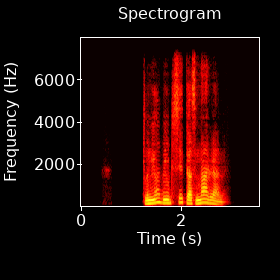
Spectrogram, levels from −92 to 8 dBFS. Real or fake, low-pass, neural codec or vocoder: fake; 7.2 kHz; codec, 16 kHz, 0.5 kbps, FreqCodec, larger model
